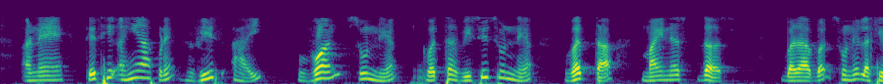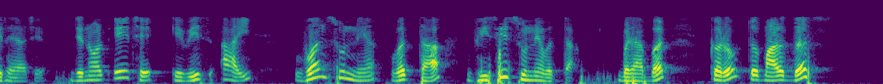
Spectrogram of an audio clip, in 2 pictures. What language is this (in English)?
Gujarati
